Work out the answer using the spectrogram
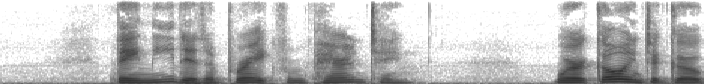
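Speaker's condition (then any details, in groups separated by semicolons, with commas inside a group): No condition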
